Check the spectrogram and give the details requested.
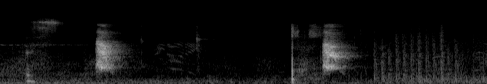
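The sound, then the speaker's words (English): A dog barks twice, each sharp bark separated by a couple of seconds, loud against a quiet background with faint clicks and rustling. “A dog?”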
